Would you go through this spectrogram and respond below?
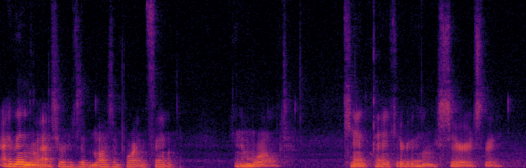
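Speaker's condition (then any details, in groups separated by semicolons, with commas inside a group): Chronic progressive multiple sclerosis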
